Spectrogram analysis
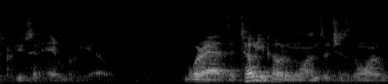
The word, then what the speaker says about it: totipotent: Totipotent.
